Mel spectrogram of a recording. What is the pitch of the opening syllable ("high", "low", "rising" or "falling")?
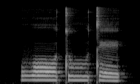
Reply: low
